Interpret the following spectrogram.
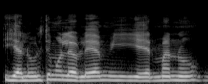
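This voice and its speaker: A woman in her forties, a guest in an interview, recounting a personal story in a measured way with restarts. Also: mid-range voice, level tone, dark tone. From Veracruz, Mexico. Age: 40s. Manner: measured, recounts with many restarts and reported speech. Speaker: guest, nurse.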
